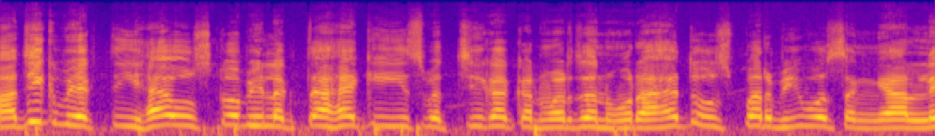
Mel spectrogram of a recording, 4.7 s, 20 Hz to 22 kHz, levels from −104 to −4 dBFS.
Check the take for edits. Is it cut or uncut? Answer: uncut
